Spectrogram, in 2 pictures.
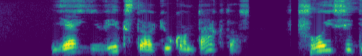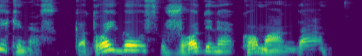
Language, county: Lithuanian, Šiauliai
